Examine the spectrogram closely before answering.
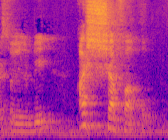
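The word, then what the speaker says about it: الشَّفَقُ: here, so it becomes al shafaqu, but lam, sheen is a shamsi letter, so it will be ash-shafaqu. Lam will not be pronounced, sheen will be pronounced twice, so it will become ash-shafaqu.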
